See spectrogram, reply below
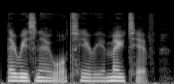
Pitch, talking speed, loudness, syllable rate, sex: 160 Hz, 170 wpm, -17 LUFS, 6.9 syllables/s, female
